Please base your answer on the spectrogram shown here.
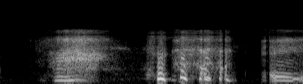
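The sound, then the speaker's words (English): A deep breath drawn in as a long, breathy rush, followed by a voice speaking briefly. “So, deep breath.”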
